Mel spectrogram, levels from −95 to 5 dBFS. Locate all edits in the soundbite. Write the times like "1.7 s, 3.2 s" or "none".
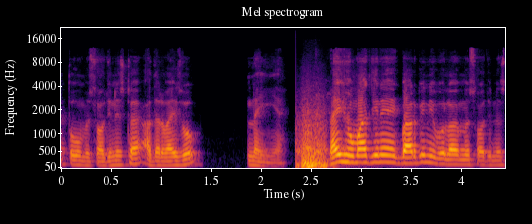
2.5 s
